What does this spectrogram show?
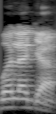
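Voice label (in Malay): "belajar", Malay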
